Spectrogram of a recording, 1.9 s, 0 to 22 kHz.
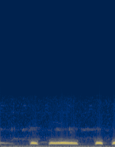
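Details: Spotted dove, bird number 22, used as a trapping decoy, calls in low hollow notes: a trailing coo, a short hoot, a long steady coo, then two more short hoots, with a faint distant high tone.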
